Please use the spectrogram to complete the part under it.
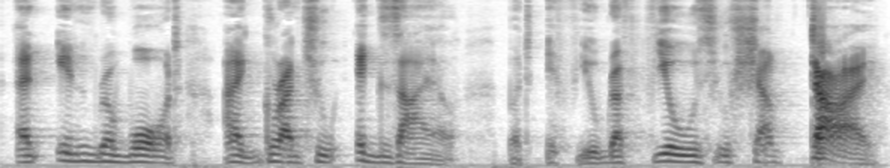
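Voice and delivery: furious commands, building to loud peaks; shouted. A narrator's reading. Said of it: "I shouted".

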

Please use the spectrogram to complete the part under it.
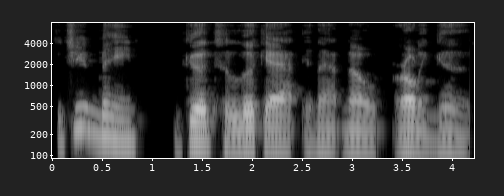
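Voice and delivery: put-on sly girl. A narrator's reading. Girl surprising Hayes from the back seat, teasing. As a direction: pipe up high and pleased with herself.

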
